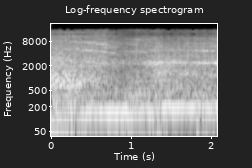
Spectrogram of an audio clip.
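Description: A jet engine roars overhead.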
